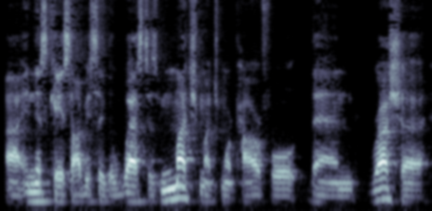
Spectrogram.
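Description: Low-voiced man calling in. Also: a little mellow. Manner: measured, hedging with "sort of". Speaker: caller. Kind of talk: call-in talk show.

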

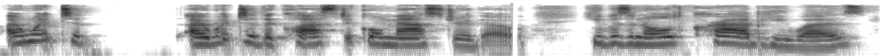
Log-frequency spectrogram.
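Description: A woman's voice: fairly high pitch, animated, fairly quick, husky, voice pushed up. A woman voicing an impatient male Griffin in a storybook reading, brusque and commanding. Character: gruff, impatient male Griffin, bossy creature.

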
